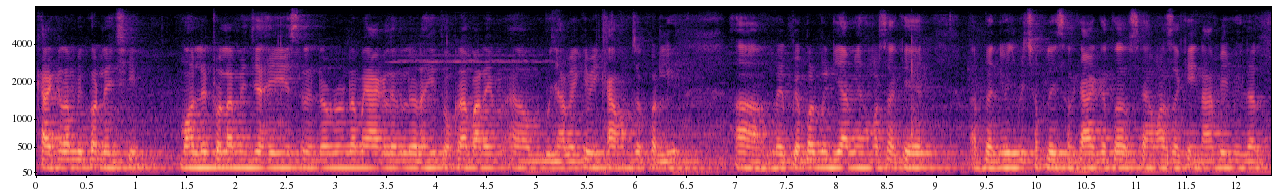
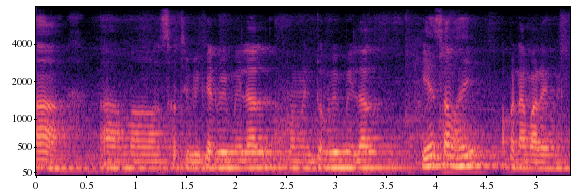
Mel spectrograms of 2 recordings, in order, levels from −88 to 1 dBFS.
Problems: none marked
